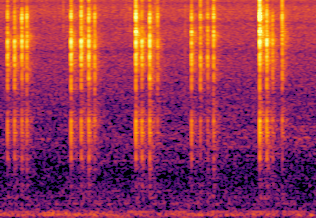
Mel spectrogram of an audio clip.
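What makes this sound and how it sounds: Long painted nails tap and click on the surface of a small, dry, solid peach-colored bar of soap held in the other hand. Crisp, bright clicks come in quick clusters of three or four, each dying away almost instantly. A faint low hum sits underneath.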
